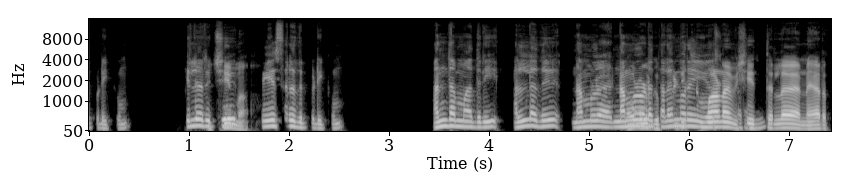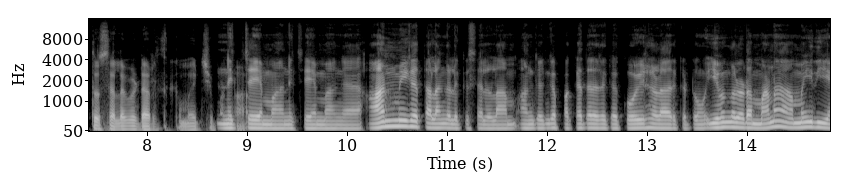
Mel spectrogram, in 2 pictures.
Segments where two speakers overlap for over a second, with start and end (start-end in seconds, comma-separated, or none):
5.4-6.7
